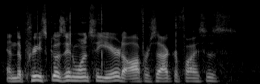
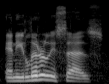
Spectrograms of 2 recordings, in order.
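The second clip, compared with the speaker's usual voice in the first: ordinary talk, nothing marked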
